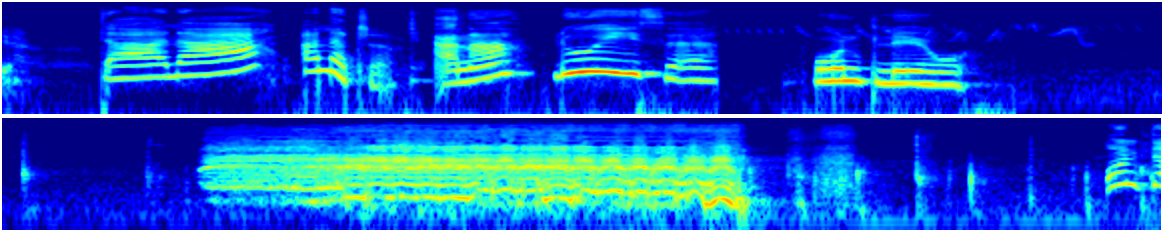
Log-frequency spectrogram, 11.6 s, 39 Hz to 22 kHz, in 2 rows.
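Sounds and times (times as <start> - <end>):
speech: 0.5 - 4.9
horse neighing: 6.8 - 9.7.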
